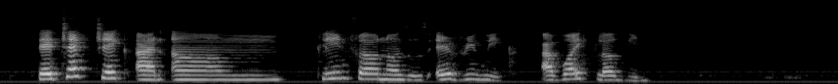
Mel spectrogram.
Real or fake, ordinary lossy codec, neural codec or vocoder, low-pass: real; MP3, 64 kbps; none; 14.4 kHz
